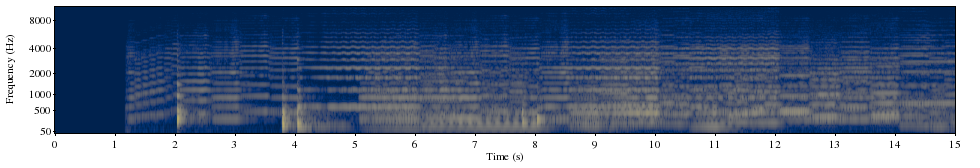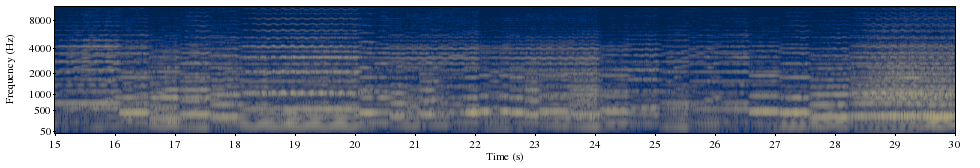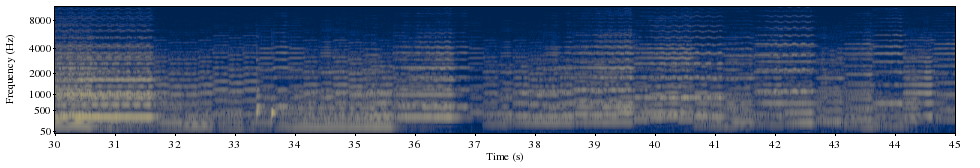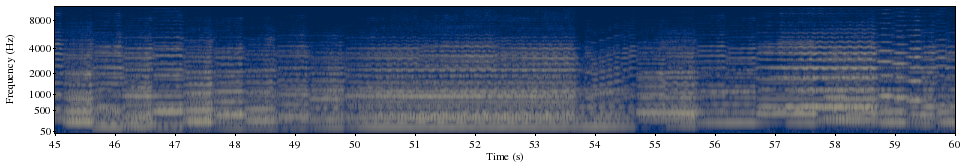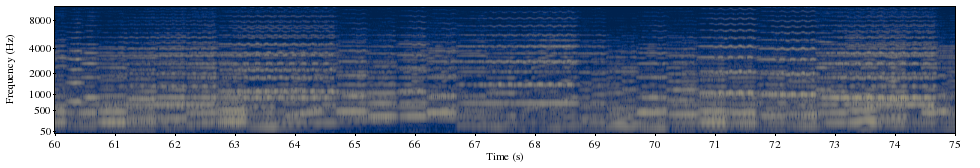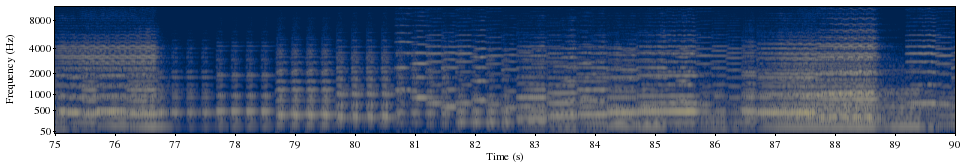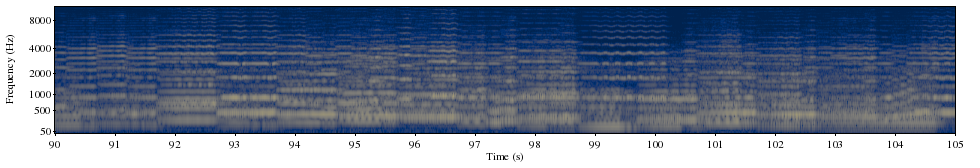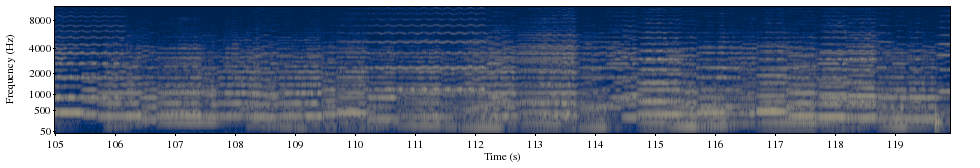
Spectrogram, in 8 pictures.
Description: String Quartet No 07
String-Quartet-No-7-1st-Movement.mp3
